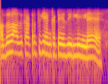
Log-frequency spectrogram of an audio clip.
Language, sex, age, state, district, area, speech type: Tamil, female, 30-45, Tamil Nadu, Tirupattur, rural, conversation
